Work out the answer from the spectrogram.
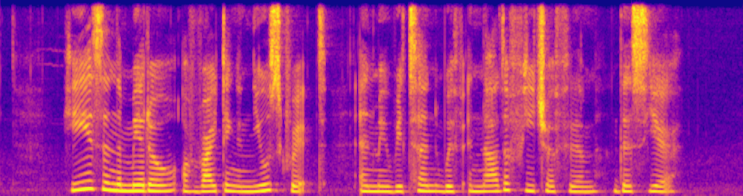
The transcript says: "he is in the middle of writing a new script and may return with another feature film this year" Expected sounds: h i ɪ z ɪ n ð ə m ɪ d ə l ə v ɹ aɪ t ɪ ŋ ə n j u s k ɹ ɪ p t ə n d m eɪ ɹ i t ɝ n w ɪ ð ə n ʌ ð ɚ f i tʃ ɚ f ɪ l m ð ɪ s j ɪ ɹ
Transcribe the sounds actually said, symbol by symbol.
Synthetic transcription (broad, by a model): h i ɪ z ɪ n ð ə m ɪ d ə l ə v ɹ aɪ t ɪ ŋ ə n j u s k ɹ ɪ p t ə n m eɪ ɹ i t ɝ n w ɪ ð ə n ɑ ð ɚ f i tʃ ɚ f ɪ l m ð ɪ s j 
